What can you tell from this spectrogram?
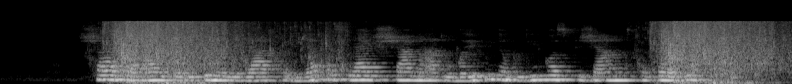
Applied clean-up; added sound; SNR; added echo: none; Bathtub (filling or washing) / Splash, splatter; 10 dB; reverberation time 1.2 s.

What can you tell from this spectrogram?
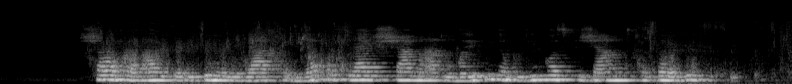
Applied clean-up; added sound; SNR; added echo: neural separator model SepFormer DNS4.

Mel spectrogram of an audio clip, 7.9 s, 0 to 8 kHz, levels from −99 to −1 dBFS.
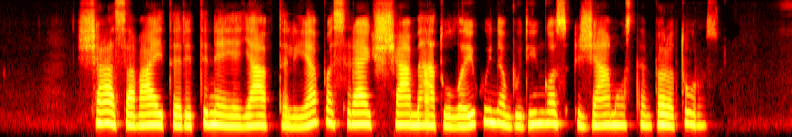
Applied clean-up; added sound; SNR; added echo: none; none; none; none.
